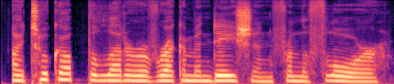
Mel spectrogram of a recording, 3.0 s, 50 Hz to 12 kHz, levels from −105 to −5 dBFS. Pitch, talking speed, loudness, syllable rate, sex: 195 Hz, 205 wpm, -14 LUFS, 5.6 syllables/s, female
